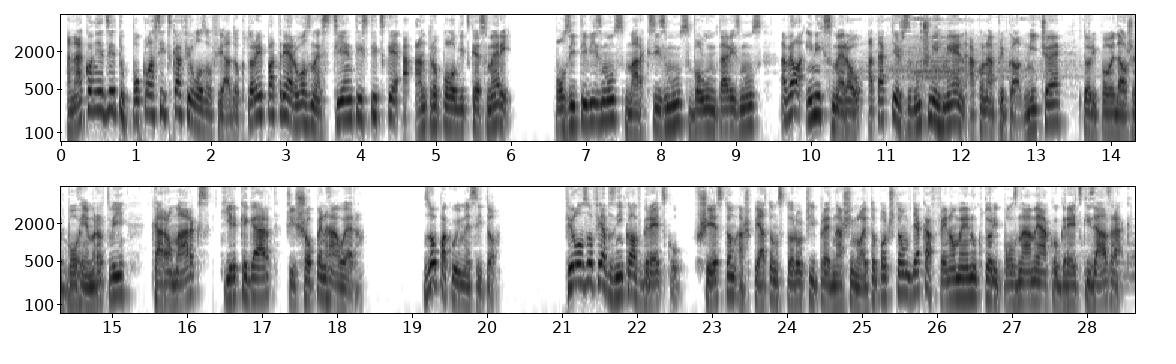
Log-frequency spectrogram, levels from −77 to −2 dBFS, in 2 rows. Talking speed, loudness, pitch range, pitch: 130 wpm, -18 LUFS, 105-155 Hz, 130 Hz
